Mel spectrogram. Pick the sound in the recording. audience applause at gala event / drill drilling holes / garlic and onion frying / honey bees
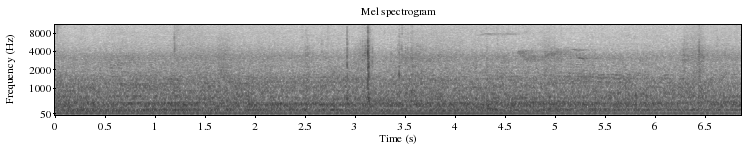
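honey bees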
